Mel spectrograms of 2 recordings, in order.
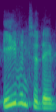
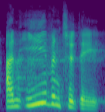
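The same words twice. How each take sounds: First: Rattled off fast at normal pitch; quick restatement. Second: Higher and louder, EVEN leaned on hard; emphatic opening. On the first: Preacher quickly repeating "even today" to the congregation. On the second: Preacher stressing "even today" to the congregation. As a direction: land "even" with weight for the listeners. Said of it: "even today, believe it or not". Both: Shown as a demonstration.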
